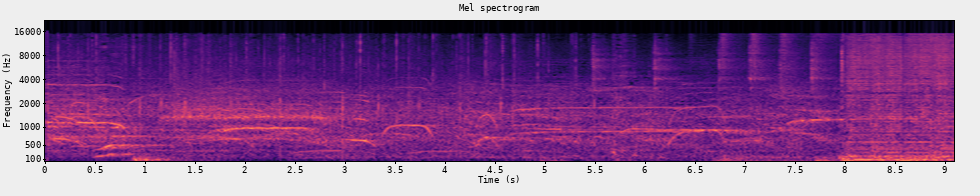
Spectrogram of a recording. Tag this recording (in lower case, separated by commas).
music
